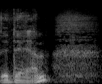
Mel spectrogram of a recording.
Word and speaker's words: Edan: I don't think it's pronounced Eden. I think it is Edan.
